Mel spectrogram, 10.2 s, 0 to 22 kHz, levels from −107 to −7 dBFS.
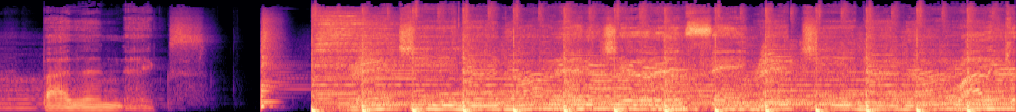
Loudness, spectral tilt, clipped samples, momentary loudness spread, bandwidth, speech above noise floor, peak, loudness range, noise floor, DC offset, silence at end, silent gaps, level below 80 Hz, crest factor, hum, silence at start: -17 LUFS; -4 dB/octave; under 0.1%; 16 LU; over 20 kHz; 45 dB; 0 dBFS; 6 LU; -70 dBFS; under 0.1%; 0 s; none; -24 dBFS; 16 dB; none; 0.05 s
